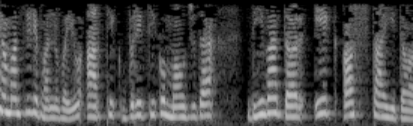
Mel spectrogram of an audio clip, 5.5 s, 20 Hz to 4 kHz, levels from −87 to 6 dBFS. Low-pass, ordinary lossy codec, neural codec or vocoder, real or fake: 3.6 kHz; none; none; real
